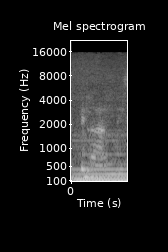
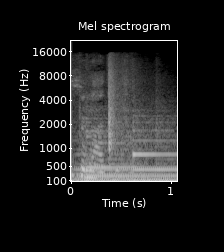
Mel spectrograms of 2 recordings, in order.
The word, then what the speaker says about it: Pilatus: kasi sa sa akala ni ano yan pilatis ikaw ba yun sabi akala ko pilat yung mag exercise exercise sabi [nililinis ang lalamunan] ko the pilatus pala pilatus saan pronunciation natin pilatus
